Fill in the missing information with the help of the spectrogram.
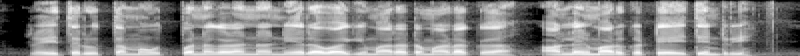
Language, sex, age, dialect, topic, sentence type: Kannada, male, 18-24, Dharwad Kannada, agriculture, statement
